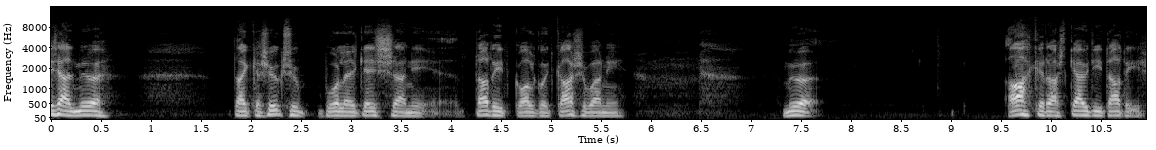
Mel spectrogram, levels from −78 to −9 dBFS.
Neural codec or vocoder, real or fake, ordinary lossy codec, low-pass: none; real; AAC, 64 kbps; 14.4 kHz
